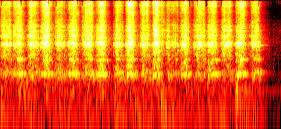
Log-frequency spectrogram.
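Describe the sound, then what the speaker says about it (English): A hacksaw cuts through a steel carriage bolt in about a dozen rhythmic back-and-forth strokes, each a bright, rasping scrape, close and alone before stopping. "For the people that don't believe I'm cutting carriage bolt with a hacksaw in the modern world."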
